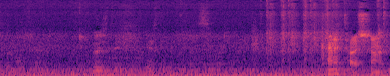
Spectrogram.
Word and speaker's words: Oezdemir: Comment vous prononcez votre nom? Oezdemir.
